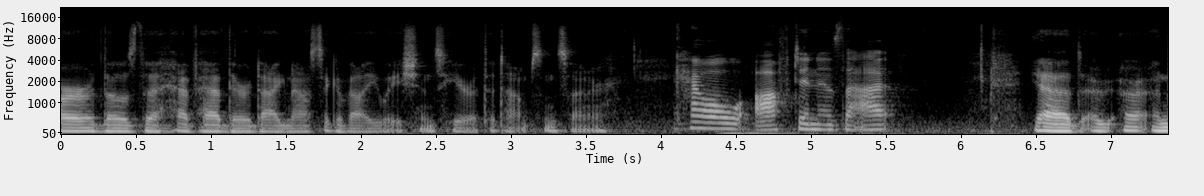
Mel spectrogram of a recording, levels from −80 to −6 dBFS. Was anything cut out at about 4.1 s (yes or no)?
yes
